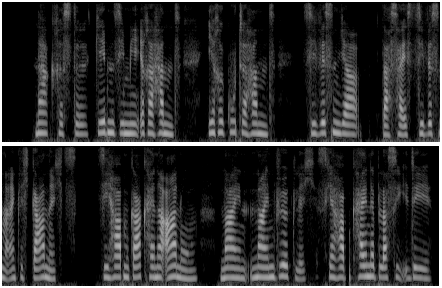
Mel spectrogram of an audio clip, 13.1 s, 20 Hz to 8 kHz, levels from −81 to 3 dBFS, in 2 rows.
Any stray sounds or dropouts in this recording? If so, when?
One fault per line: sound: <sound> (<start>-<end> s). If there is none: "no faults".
sound: dropout (11.7-11.8 s)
